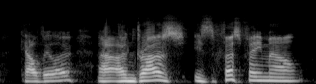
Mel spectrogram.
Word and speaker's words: Calvillo: How do you say her last name? Calvillo.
